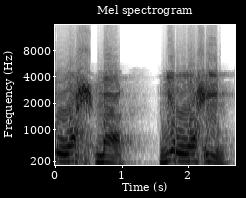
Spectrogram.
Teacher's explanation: दोनों रा पर जबर है लिहाज इनको पुर पढ़ेंगे मगर पुर करते हुए होठों को गोल नहीं पढ़ेंगे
